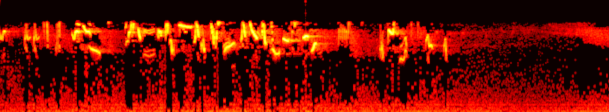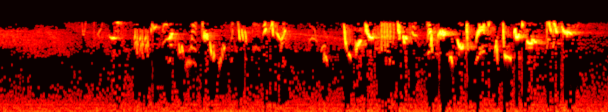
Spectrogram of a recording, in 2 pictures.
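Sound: eurasian blackcap singing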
